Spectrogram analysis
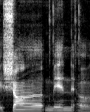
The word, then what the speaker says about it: Shamino: Okay, Shamin. Oh, okay, so Shamino. Shamino. Instead of Shami.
